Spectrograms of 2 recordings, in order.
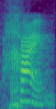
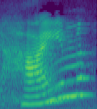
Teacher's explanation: Outside of Israel, the ch sound would probably be lost and it would be more like Haim.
